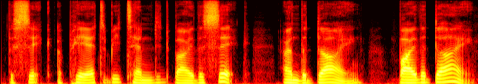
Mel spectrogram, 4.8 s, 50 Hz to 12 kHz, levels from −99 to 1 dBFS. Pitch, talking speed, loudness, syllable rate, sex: 115 Hz, 190 wpm, -19 LUFS, 4.8 syllables/s, male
